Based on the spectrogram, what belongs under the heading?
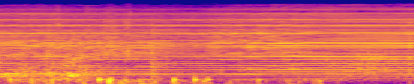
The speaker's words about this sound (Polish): Dziwny macie tu dzwonek w tej szkole. No ale wszyscy go słyszą i jak widać uczniowie z lekcji wychodzą od razu.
